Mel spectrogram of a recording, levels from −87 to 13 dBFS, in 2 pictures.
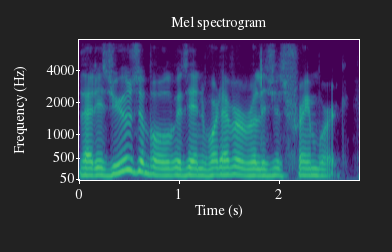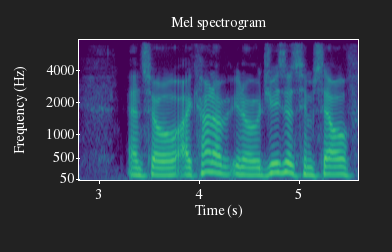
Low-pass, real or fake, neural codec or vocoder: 7.2 kHz; fake; codec, 16 kHz, 4.8 kbps, FACodec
